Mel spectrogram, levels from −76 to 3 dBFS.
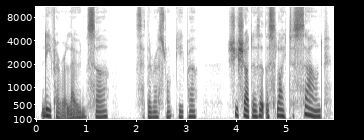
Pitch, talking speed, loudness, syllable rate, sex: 165 Hz, 140 wpm, -22 LUFS, 5.0 syllables/s, female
